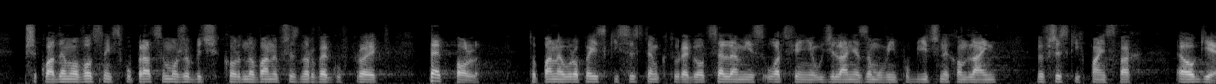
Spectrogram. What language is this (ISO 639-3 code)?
pol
